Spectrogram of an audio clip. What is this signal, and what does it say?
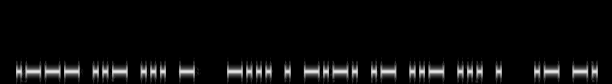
Morse code, heard as a keyed tone, about 25 wpm, 600 Hz. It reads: JUST BECAUSE AN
